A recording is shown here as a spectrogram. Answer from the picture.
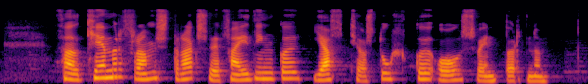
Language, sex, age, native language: Icelandic, female, 60-69, Icelandic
